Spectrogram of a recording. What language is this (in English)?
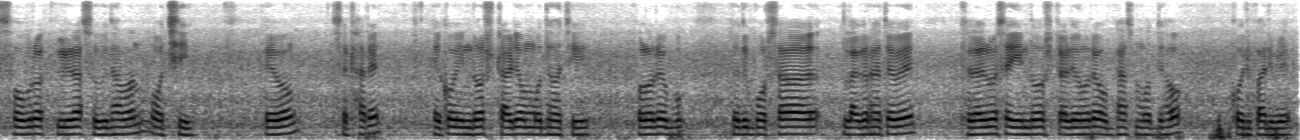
Odia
